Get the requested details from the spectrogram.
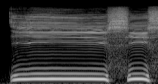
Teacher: Мы по-русски одновременно со звуком «с», сразу же, ставим язык в положение «и». И-си-си. Так возникает мягкий согласный.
